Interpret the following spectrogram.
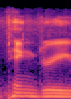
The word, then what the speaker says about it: Pingree: we'll talk to her it was a ping dree rhymes with palm tree there's there's like two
